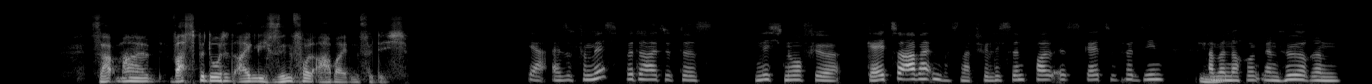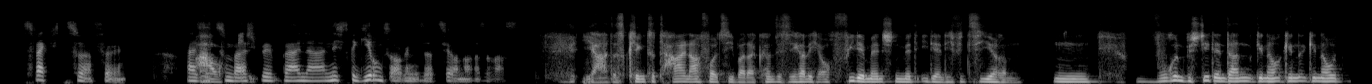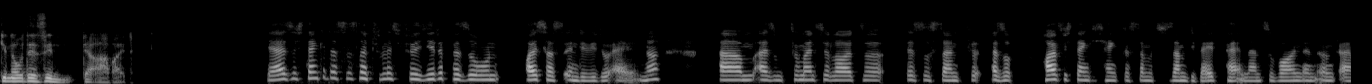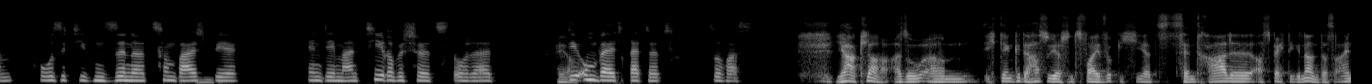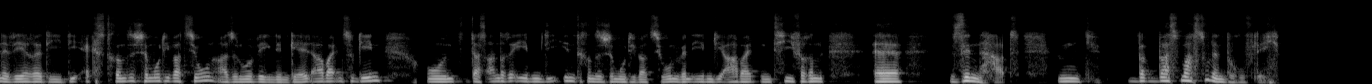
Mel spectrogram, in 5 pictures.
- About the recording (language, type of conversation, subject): German, podcast, Was bedeutet sinnvolles Arbeiten für dich?
- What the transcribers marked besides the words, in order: other background noise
